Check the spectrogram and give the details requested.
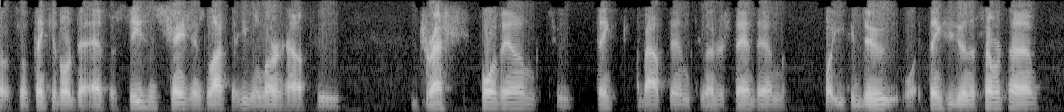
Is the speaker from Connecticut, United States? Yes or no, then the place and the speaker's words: no; Texas, United States; Yeah, I'm from Texas.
